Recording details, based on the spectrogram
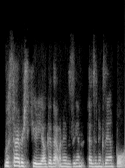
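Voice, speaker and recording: A woman with an American accent speaks at medium pitch in a dark, mellow tone against a quiet background. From USA. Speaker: IT business partner. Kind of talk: panel interview. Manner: hesitant, many fillers.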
